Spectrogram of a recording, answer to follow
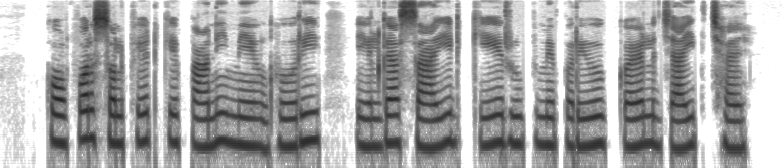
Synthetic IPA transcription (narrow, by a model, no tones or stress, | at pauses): kɔpʰəɾsəlpʰeʈkepaːnimẽɡʱoɾi | elɡasaiɖkeɾuːpmepəɾəjoːɡ̚kəəld͡ʒait̪t͡ʃʰəj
